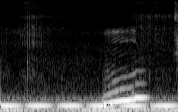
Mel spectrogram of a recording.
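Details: Pet cat named Simba purring, a steady low rumble that swells and fades with each breath about every half second, joined by a brief rising tonal voice near the end.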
